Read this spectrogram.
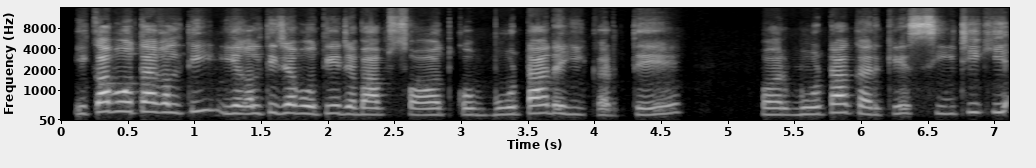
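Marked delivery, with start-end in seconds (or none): none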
